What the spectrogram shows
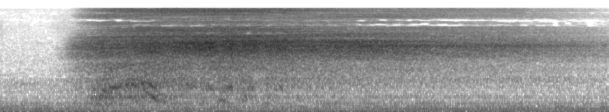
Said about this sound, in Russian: Итак, мы с вами зажимаем большим пальцем правой руки правую ноздрю и делаем глубокий, громкий, медленный вдох через левую ноздрю.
